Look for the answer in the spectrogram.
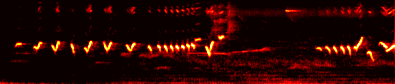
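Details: White-rumped shama song meant to provoke fighter birds into singing: a run of repeated V-shaped whistled notes, speeding into a quick series, then a rising whistle and another fast burst of sharp notes.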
